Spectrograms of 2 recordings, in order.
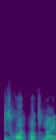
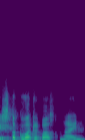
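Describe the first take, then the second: First: The word 'a' before 'quarter' is dropped. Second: The word 'a' before 'quarter' is clearly said. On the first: This is casual everyday speech. The speaker calls it wrong. "બોલચાલમાં અ generally ખવાઈ જતો હોય છે" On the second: This is grammatically correct English. The speaker calls it right. "Correct ઇંગ્લિશમાં આપણે અ લેવો જરૂરી છે"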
